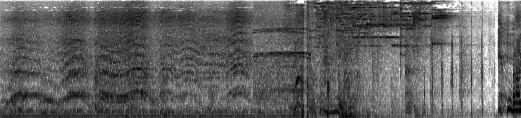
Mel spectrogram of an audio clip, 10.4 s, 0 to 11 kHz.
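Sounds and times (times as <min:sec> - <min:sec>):
drone motor buzzing whine: 0:00.0 - 0:07.6
sliding glass door shattering from drone crash: 0:05.9 - 0:09.6
tinkling scattering glass shards: 0:06.1 - 0:09.6.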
